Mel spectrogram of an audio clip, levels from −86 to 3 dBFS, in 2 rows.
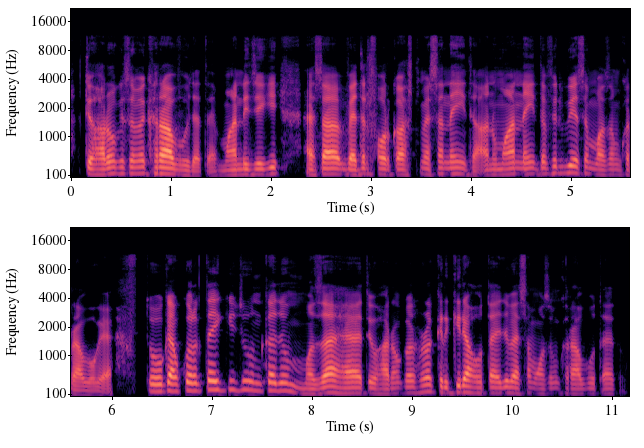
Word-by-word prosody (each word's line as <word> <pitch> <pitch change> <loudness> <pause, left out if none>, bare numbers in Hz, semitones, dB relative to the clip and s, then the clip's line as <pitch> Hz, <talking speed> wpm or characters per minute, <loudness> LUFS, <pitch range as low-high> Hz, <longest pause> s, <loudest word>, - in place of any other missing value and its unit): त्योहारों 120 +3 +3
के 145 - -6
समय 145 +1 -1
खराब 135 -4 +7
हो 110 -1 -5
जाता 100 -2 -6
है। 95 - -9
मान 115 +2 -1
लीजिए 120 0 -1
कि 140 +1 -2 0.3
ऐसा 130 0 +5
वेदर 120 +3 +3
फ़ोरकास्ट 125 -1 -1
में 130 - -3
ऐसा 135 +2 -3
नहीं 135 0 -2
था, - - -3
अनुमान 120 +3 0
नहीं 130 +1 0
था, - - -1
फिर 155 +1 -7
भी 160 0 +2
ऐसा 145 -1 -3
मौसम 120 -1 -5
खराब 95 -2 -1
हो 95 - -6
गया। - - -4 0.4
तो 165 0 +1
क्या 175 0 +6
आपको 175 +3 +1
लगता 180 +4 +1
है 205 - +4
कि 205 +2 -9
जो 205 +1 -5
उनका 185 0 -1
जो 180 0 -2 0.2
मज़ा 135 +5 +5
है 125 +1 +4
त्योहारों 120 0 -4
का 135 +1 -3
थोड़ा 155 +4 -2
किरकिरा 140 +2 +2
होता 130 0 -2
है 125 - -1
जब 135 -1 -3
ऐसा 130 - -9
मौसम 120 +1 -10
खराब 115 +1 -4
होता 115 -1 -9
है? 115 - -8
130 Hz, 270 wpm, -24 LUFS, 120-145 Hz, 0.4 s, खराब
